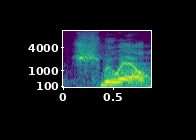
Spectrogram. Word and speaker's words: Shmuel: Um, and then Samuel would have been Shmuel. Everyone seems to agree that Shmuel was the correct pronunciation of that, but that's another name that's entered into English as Samuel.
